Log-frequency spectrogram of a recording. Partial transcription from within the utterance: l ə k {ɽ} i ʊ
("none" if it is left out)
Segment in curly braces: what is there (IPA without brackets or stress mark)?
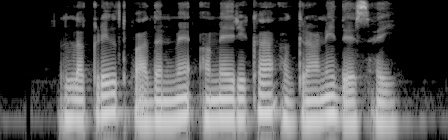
ɽ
